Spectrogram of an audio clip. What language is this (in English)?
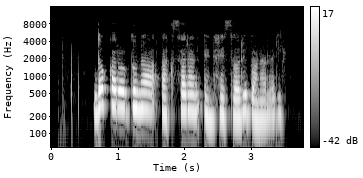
Pashto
